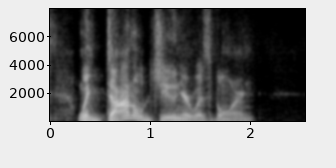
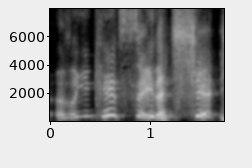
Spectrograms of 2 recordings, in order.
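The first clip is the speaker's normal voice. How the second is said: much higher, louder scandalized protest; laughing high-pitched shock; shocked outburst; 9 dB louder than usual. Retold or imitated. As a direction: yelp at grandma in disbelief. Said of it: "And I'm like".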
